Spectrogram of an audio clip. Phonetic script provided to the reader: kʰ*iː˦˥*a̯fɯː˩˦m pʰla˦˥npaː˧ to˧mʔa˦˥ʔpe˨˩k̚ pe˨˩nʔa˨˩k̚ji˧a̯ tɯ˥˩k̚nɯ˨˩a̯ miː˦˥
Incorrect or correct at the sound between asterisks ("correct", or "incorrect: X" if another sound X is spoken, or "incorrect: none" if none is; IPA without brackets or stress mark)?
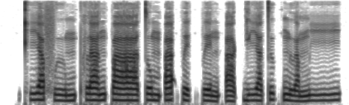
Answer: incorrect: i˦˥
